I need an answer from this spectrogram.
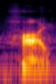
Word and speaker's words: haghaidh: one 3 times because that word after le is a long word, but it actually has a lot of silent letters. All it says is hi. Cared ba waithlat a dhéanamh le haghaidh an dinner.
